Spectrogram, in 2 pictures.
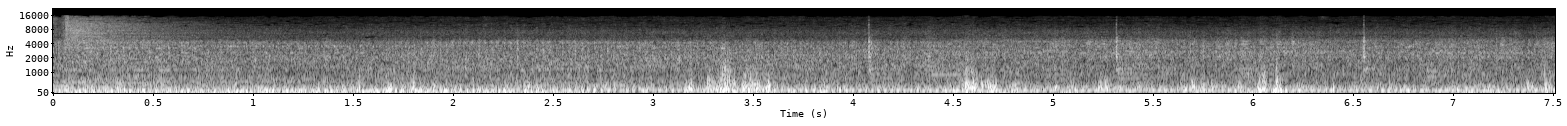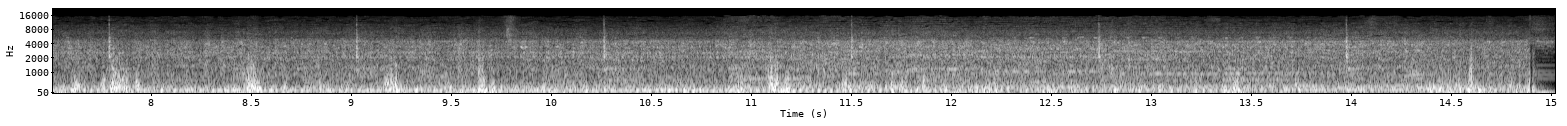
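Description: A small motorbike engine hums steadily up close while riding.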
